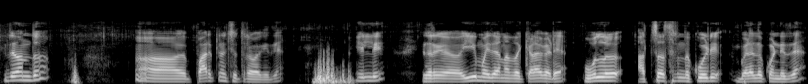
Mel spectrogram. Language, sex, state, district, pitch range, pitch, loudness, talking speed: Kannada, male, Karnataka, Koppal, 140-170 Hz, 150 Hz, -15 LUFS, 120 wpm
